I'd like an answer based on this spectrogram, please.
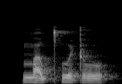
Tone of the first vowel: low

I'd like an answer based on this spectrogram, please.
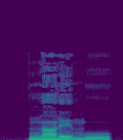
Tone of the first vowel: high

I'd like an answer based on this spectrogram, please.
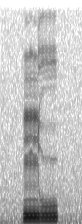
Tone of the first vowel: high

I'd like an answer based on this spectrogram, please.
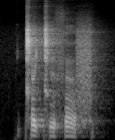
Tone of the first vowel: high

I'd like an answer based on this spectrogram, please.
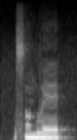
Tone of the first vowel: high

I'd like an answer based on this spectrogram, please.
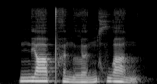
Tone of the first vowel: high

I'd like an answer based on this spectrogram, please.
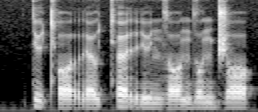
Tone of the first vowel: falling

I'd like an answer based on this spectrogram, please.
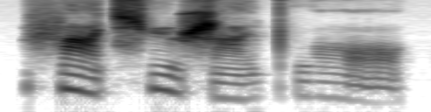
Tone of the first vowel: falling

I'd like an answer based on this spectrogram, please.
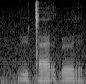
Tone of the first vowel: high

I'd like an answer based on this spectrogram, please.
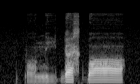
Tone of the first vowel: low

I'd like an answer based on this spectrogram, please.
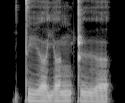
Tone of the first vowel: low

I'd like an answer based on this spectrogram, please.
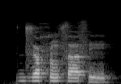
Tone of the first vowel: high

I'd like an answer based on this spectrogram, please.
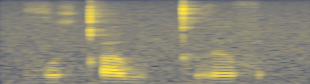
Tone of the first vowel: low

